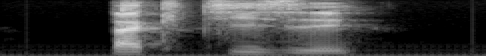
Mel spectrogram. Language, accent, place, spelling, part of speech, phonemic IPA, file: French, France, Lyon, pactiser, verb, /pak.ti.ze/, LL-Q150 (fra)-pactiser.wav
- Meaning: to make a pact, to make a deal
